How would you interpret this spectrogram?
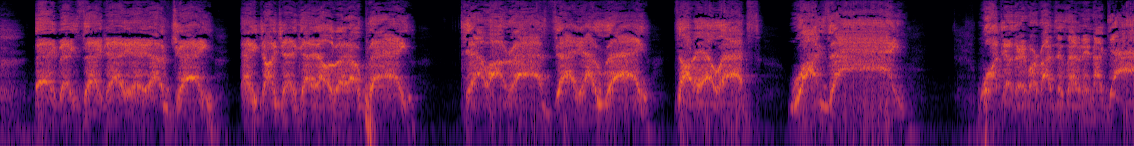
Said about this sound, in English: Roar, noise warning. I'm gonna scream the alphabet. It doesn't hurt my throat. I am a metal vocalist and scene core singer.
